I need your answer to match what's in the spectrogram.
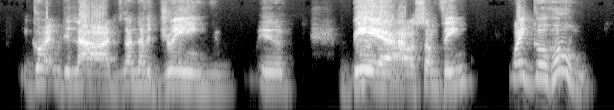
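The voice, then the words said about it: Put-on Scottish accent. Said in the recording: “He's speaking in Scottish accent.”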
